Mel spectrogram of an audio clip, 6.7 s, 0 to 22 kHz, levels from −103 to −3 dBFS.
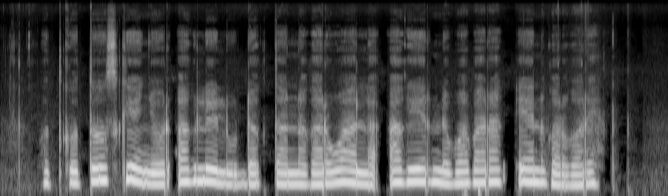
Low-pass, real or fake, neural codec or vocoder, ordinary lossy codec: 19.8 kHz; fake; vocoder, 44.1 kHz, 128 mel bands every 256 samples, BigVGAN v2; none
